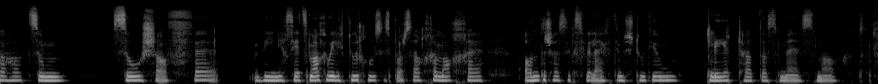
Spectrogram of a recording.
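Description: Dry and close with no echo on a very clean recording with a silent background, a woman of medium pitch speaks at a moderate pace in a dark, mellow tone. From Central Switzerland, Nidwalden. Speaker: psychotherapist. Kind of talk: interview. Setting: radio studio.

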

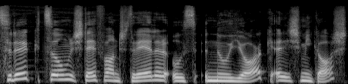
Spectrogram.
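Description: A Swiss accent comes through in a dry, close recording with no echo. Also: woman. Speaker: radio host. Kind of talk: radio interview.

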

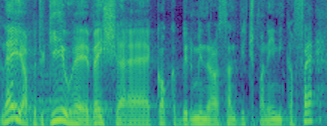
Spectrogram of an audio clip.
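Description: There is a somewhat breathy quality to this man's voice. He keeps a moderate pace. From Bern, Switzerland. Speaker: comedian. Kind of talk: comic monologue. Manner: animated.

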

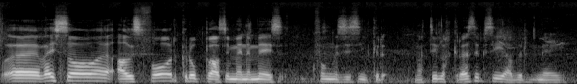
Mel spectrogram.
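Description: His tone dark and mellow, a man speaks at medium pitch and a fairly quick pace with ordinary pitch variation. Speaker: rapper. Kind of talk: interview.

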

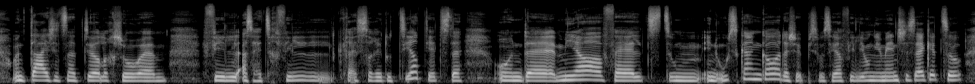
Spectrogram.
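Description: Here a woman uses an ordinary speaking voice, with a fairly low pitch and fairly even intonation at a moderate pace. The sound is dry and close with no echo. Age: 20s. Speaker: slam poet and art student. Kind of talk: casual chat.

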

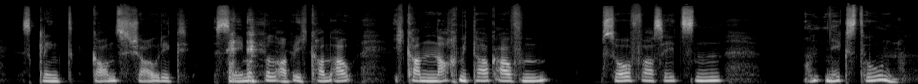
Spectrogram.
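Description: A man speaks at a very slow pace and a high pitch, with long, frequent pauses and fairly even intonation, in a dry, close sound with no echo. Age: 60s. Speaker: photographer. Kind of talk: radio interview.

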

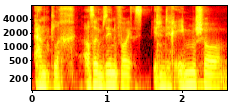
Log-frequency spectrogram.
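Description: A man speaks at a medium pitch with a somewhat breathy quality. His intonation is monotone and flat. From Switzerland, Basel. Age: 30s. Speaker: playwright. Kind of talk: interview.

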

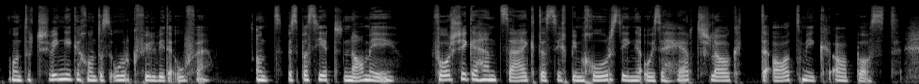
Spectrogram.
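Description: In a Swiss accent, a woman speaks at a moderate pace with a medium pitch and fairly even intonation. Her tone is dark and mellow, somewhat breathy, with a dry, close sound and no echo. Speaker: radio journalist. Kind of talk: radio feature narration.

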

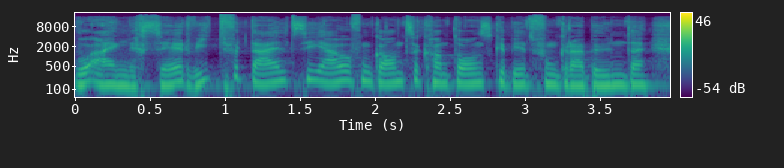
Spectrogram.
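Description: A man with fairly high pitch has a somewhat breathy voice with a dark, mellow tone. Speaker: podcast host, dialect expert. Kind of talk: explanatory chat, live. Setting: live stage with audience at a festival.

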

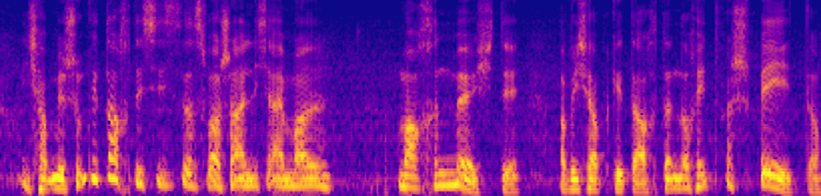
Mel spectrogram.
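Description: Noticeable background noise runs under the recording. A man talks at a medium pitch. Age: 60s. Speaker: patient, civil servant. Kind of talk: interview. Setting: outdoors on a balcony.

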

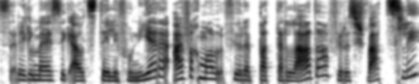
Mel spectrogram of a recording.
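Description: In a very clean recording with a silent background and a dry, close sound with no echo, a woman uses a normal speaking voice at a medium pitch. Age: 50s. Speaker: TV presenter. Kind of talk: interview.

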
